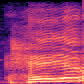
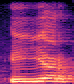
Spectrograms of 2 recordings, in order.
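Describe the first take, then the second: First: The word begins with an h sound. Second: The word begins with a vowel sound. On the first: The speaker calls it wrong. "हेयर लिखा हुआ है" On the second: The speaker calls it right. "ईयर पढ़ते हैं"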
